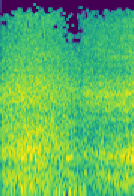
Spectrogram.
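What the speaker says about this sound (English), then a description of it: "the surf is really coming up to our little spot here" Ocean surf at a Grand Cayman beach, a steady broadband wash of waves rolling in close by with some wind noise on the microphone, loud and continuous with no clear talk.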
